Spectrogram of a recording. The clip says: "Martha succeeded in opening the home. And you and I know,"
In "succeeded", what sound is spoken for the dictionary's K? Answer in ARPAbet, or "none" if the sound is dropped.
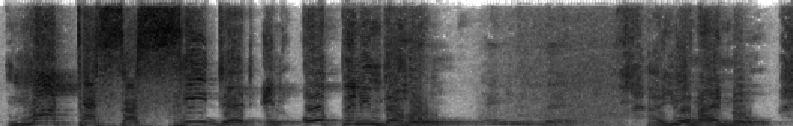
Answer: none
